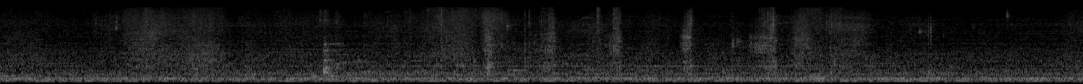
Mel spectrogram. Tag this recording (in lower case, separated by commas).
inside a small room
